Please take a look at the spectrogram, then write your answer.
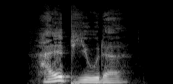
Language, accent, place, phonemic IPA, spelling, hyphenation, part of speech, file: German, Germany, Berlin, /ˈhalpˌjuːdə/, Halbjude, Halb‧ju‧de, noun, De-Halbjude.ogg
- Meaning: 1. half-Jew 2. someone with Jewish ancestry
